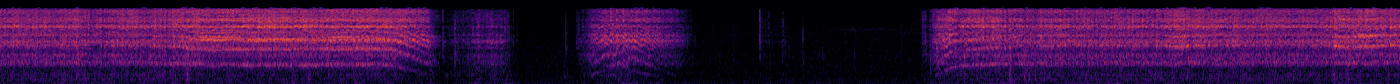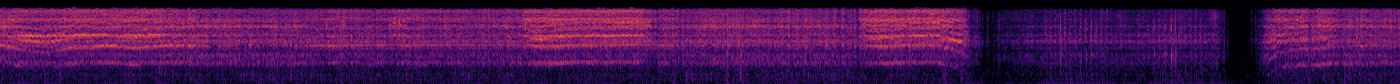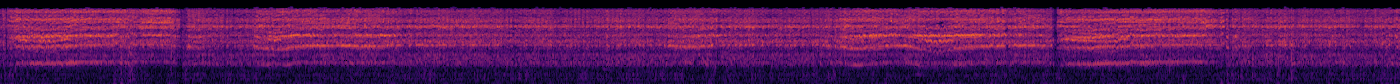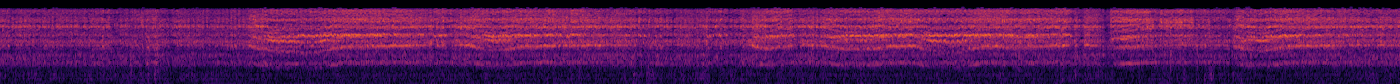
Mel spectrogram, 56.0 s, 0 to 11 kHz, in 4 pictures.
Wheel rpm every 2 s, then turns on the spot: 230, 200, 50, 30, 40, 220, 230, 220, 230, 230, 230, 200, 40, 120, 220, 220, 230, 230, 230, 220, 230, 240, 220, 230, 230, 220, 230, 220.
4-6 24-26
